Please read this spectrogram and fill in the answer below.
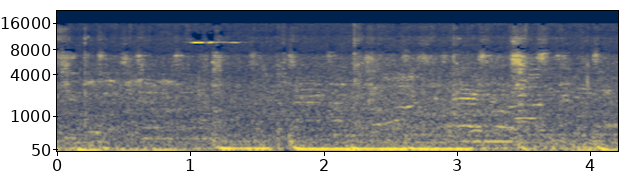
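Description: Street sound: a low rumble that comes and goes irregularly, with scattered voices talking and music playing in the background.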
